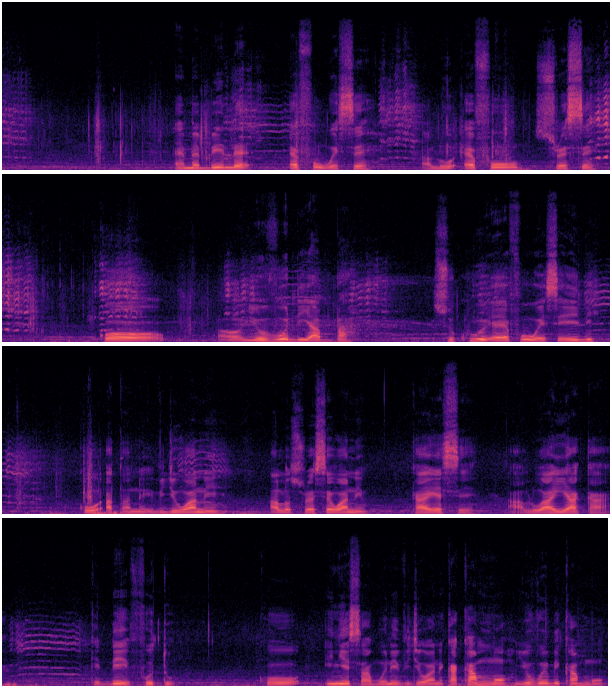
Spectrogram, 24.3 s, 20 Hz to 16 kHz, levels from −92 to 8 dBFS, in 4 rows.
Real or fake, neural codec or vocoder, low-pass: real; none; 14.4 kHz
